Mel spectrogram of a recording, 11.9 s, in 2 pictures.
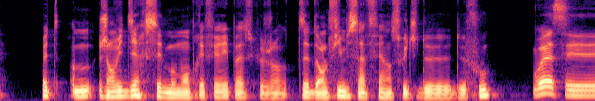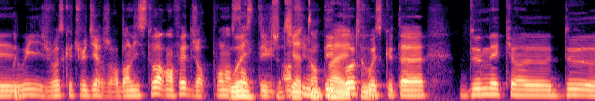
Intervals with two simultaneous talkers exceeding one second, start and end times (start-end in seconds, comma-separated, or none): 8.2-9.7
